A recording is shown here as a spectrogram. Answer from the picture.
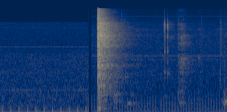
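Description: A single sharp gunshot about a second in, very loud, fading out quickly, followed by a few faint clicks.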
